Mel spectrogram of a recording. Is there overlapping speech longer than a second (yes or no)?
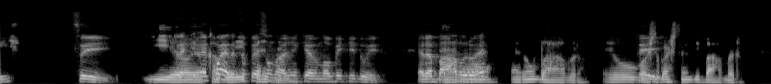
yes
